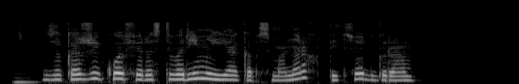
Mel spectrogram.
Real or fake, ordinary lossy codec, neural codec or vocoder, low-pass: real; MP3, 48 kbps; none; 7.2 kHz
